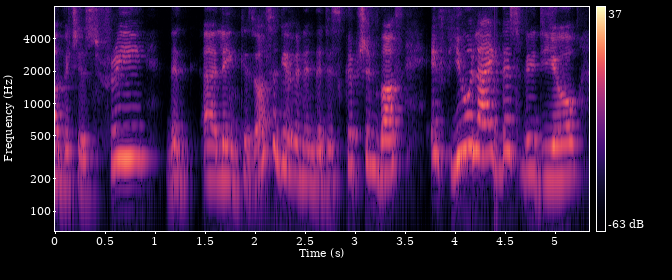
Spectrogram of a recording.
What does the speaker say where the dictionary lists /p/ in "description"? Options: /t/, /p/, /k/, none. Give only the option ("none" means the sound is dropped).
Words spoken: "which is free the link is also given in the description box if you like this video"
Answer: /p/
